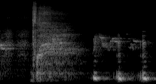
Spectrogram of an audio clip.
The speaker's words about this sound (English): And you're like, oh, there's the bird clock.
